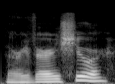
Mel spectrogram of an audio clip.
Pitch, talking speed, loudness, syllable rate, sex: 130 Hz, 155 wpm, -14 LUFS, 4.6 syllables/s, male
